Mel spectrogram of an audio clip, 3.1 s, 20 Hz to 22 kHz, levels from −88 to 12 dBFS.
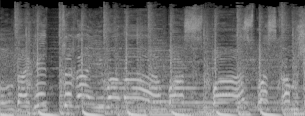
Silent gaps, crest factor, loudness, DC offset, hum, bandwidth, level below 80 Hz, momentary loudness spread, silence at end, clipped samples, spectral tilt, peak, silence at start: none; 10 dB; -11 LUFS; under 0.1%; none; over 20 kHz; -16 dBFS; 1 LU; 0 s; under 0.1%; -4.5 dB/octave; 0 dBFS; 0 s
